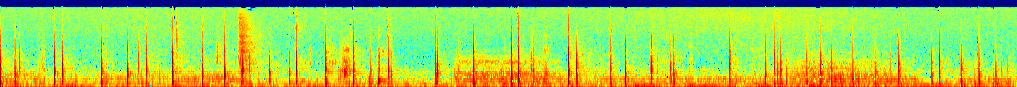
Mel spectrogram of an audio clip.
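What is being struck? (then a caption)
Leather-covered book. Long nails tap and scratch the cover and spine of a solid brown leather-covered book held in both hands. Many sharp, dry clicks ring out in an irregular rhythm over a soft, low scratching rustle, each tap dying away almost at once.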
